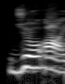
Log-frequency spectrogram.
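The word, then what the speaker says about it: Gjøa: with his own ship जोआ। यहाँ पे बच्चों जी साइलेंट है, हम इसकी प्रोनाउंसिएशन जोआ होगी, इसको जोआ ही पढ़ेंगे।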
